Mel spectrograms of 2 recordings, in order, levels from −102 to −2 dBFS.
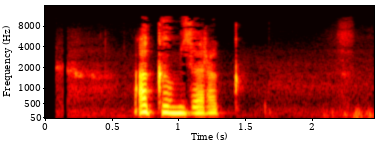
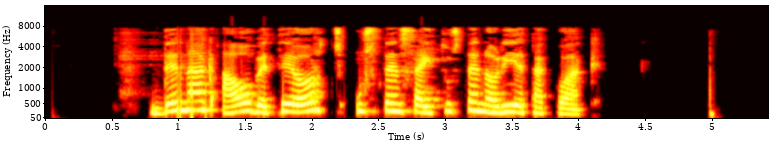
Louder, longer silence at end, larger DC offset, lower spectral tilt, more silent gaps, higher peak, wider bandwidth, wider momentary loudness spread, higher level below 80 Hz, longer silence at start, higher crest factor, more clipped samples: second, -23 LUFS vs -13 LUFS; first, 1.2 s vs 0.4 s; neither; first, -6.5 dB/octave vs -4 dB/octave; second, none vs 4.21-4.45 s, 4.53-4.97 s; about the same, -2 dBFS vs 0 dBFS; first, 10.5 kHz vs 8 kHz; first, 21 LU vs 6 LU; second, -70 dBFS vs -52 dBFS; about the same, 0.7 s vs 0.8 s; first, 24 dB vs 14 dB; neither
